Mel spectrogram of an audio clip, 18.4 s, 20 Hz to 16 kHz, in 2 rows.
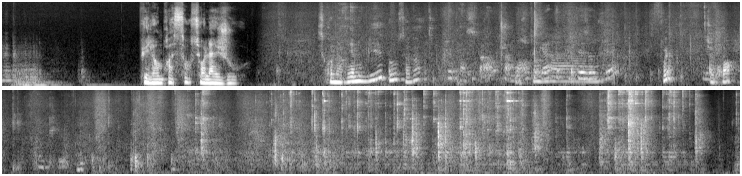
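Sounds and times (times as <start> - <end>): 
speech: 1.8 - 3.0, 4.0 - 9.2
handling noise: 3.3 - 18.4
key rattling and scraping in a door lock: 11.5 - 18.4.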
